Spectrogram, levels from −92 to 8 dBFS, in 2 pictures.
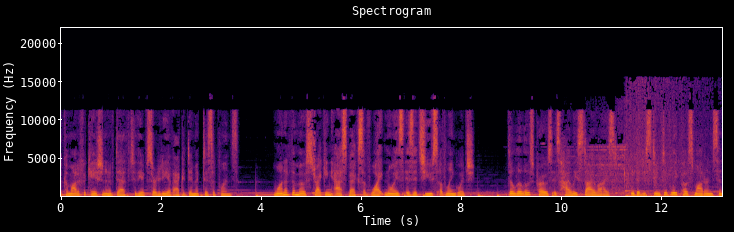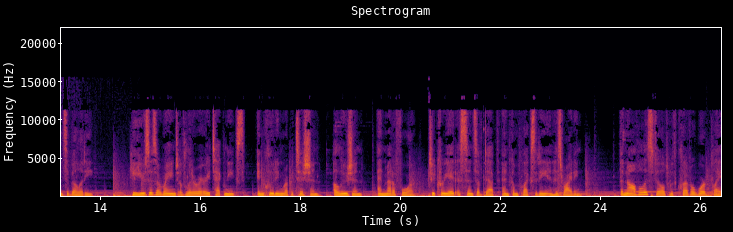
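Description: Between 5.41 and 7.64 s, pre-emphasis was left on: the treble boost, which fits the CD 50/15 µs curve, went unreversed, leaving 10 kHz about 8 dB hotter relative to 1 kHz, so the sound turns thin, bright and sibilant there.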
